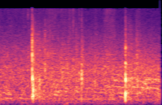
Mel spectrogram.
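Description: Tennis rally on a clay court: two sharp tennis ball impacts about a second and a quarter apart.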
